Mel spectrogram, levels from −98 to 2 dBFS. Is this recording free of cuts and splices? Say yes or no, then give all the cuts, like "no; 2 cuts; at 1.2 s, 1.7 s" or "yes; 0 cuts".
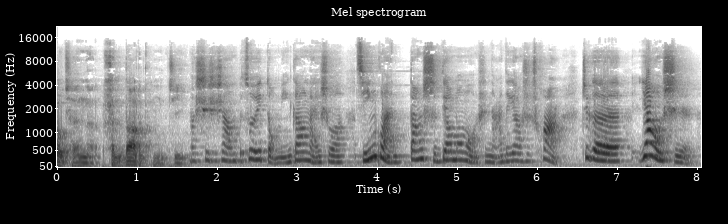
no; 2 cuts; at 1.7 s, 6.5 s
